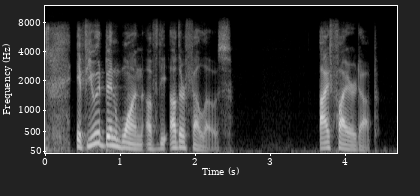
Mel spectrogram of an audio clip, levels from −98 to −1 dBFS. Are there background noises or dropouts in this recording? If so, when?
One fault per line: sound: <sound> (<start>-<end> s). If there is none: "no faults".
no faults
